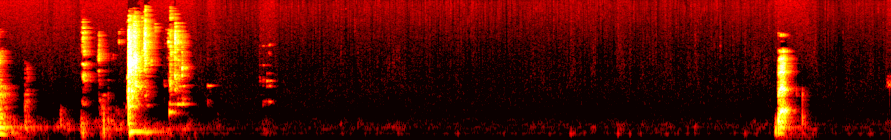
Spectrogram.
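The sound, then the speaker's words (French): Someone twists and squeezes a plastic water bottle, producing a crinkly crackling burst near the start and another short crackle several seconds later, with quiet pauses between. “pas ouvrir une bouteille d'eau, quoi.”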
